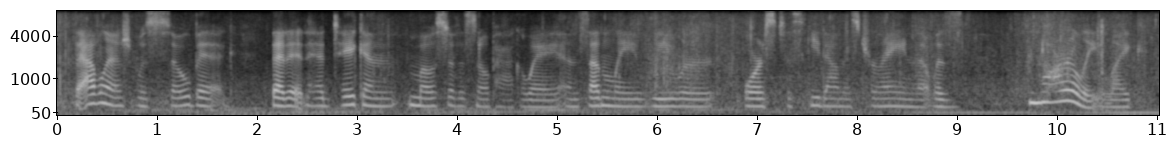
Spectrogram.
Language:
English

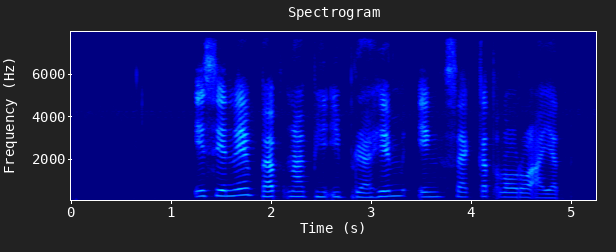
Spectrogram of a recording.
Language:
Javanese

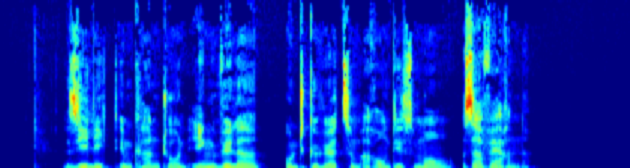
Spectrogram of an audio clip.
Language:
German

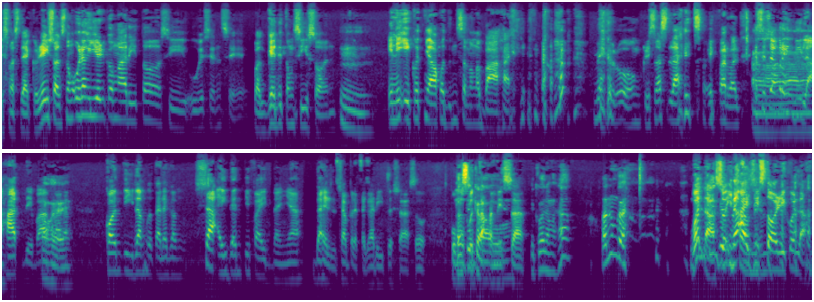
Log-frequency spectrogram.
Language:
Filipino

